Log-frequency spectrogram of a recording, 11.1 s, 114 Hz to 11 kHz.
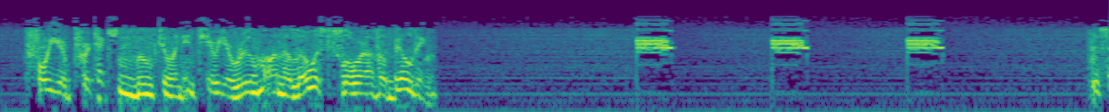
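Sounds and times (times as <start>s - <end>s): low steady hum: 0.0s - 11.0s
harsh two-tone digital bursts: 6.4s - 6.8s, 7.7s - 8.2s, 9.1s - 9.5s.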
